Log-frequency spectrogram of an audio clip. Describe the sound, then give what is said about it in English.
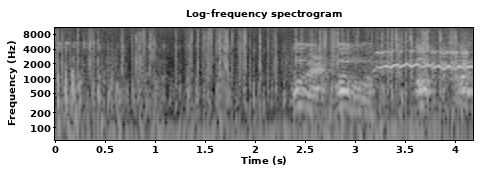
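Rapid hoofbeats pound steadily for a couple of seconds, then a loud, wavering horse whinny rises over them and carries on to the end, strong. “Perhaps he's unable to pull in his horse.”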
